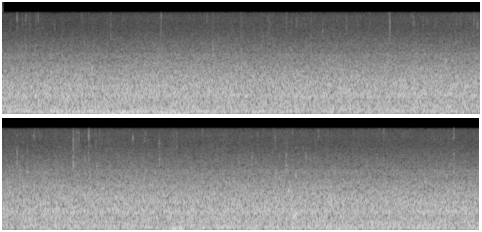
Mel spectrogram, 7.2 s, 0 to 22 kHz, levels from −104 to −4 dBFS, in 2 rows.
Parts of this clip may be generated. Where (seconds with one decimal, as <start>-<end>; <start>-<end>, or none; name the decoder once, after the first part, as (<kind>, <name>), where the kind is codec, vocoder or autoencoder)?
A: none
